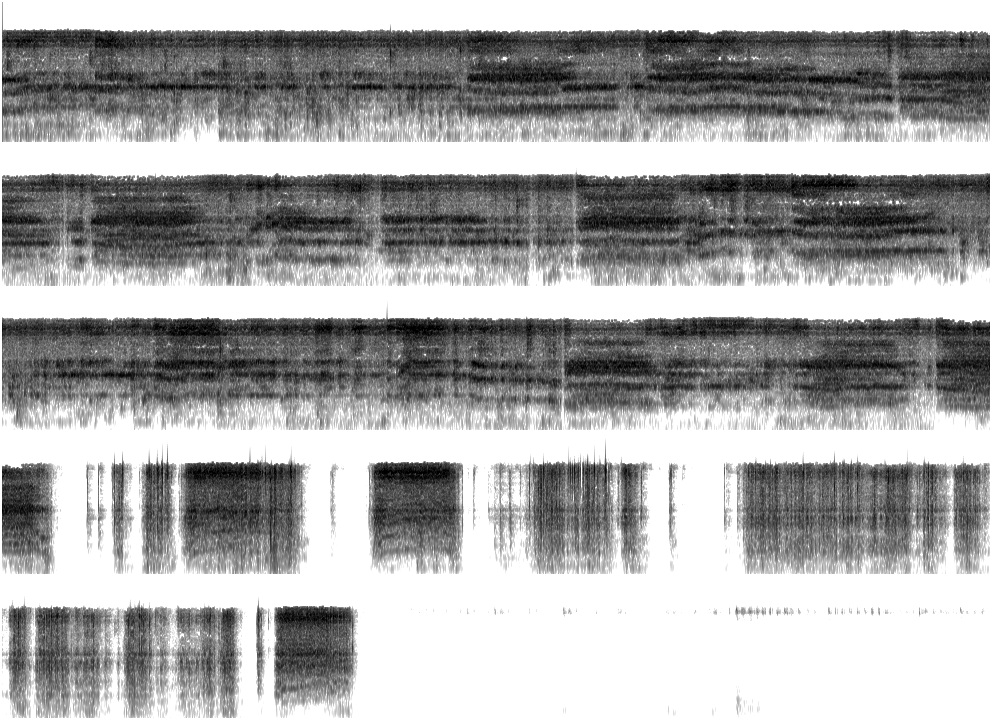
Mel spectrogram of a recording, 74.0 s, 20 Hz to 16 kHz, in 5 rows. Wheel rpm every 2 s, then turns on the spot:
210, 230, 230, 220, 220, 220, 170, 160, 160, 160, 160, 160, 180, 220, 230, 230, 230, 230, 210, 170, 160, 160, 100, 50, 50, 70, 20, 10, 20, 10, 10, 30, 20, 0, 0, 0, 0.
48-52 54-62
